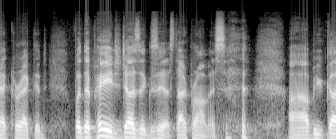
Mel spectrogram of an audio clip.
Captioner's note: laughing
